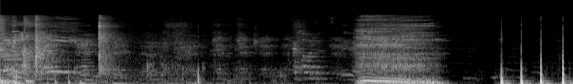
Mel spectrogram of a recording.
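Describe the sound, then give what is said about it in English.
Murmuring voices and a brief rush of crowd noise give way to a few sharp, separate handclaps from an audience near the end, loud, rather than sustained applause. “Clap your hands wildly”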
